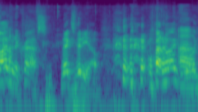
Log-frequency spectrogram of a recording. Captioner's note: laughs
